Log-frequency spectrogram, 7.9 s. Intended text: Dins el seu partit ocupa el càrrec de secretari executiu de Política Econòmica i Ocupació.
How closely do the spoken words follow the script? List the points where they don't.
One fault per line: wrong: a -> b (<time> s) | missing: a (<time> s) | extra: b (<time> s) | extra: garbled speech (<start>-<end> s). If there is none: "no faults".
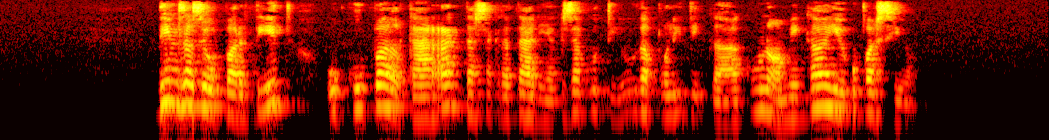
no faults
